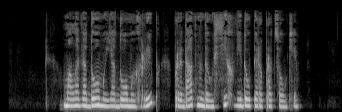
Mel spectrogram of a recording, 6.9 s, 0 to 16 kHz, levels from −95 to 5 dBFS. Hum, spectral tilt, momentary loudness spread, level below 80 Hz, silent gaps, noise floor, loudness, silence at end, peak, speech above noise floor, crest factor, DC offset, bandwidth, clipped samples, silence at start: none; -7 dB/octave; 11 LU; -70 dBFS; none; -79 dBFS; -23 LUFS; 0.9 s; -8 dBFS; 56 dB; 16 dB; under 0.1%; 11 kHz; under 0.1%; 1.25 s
